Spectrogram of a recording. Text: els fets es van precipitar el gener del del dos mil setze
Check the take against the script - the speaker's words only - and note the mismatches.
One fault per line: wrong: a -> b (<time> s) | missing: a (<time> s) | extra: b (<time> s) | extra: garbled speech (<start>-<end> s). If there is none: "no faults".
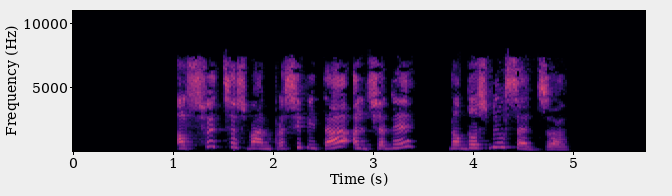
missing: del (3.9 s)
